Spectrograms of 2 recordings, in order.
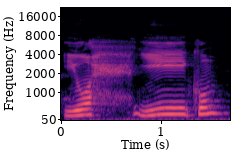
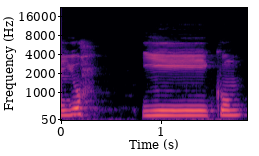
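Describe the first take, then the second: First: The h sound flows smoothly without a break. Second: The h sound is jerked and cut off abruptly. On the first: The speaker calls it right. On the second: The speaker calls it wrong. "tetapi dibaca"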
